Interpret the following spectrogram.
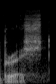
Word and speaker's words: Brust: Gets us back to our old buddy Stephen Brusht. Stephen Brusht, if you haven't read him, is a brilliant writer, lots of fun. The Jereg series, Jhereg, and Brust is spelled Brust, Hungarian American.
